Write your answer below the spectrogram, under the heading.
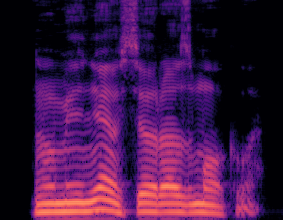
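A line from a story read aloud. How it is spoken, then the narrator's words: Heavy sigh. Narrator (Russian): тяжело вздохнул Шохин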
